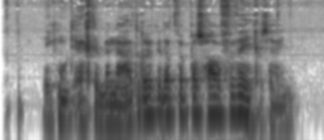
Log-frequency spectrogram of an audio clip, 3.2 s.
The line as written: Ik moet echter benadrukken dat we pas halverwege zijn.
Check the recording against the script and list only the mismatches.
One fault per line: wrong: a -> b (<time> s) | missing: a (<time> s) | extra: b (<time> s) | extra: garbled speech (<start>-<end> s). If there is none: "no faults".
no faults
